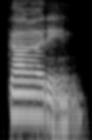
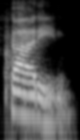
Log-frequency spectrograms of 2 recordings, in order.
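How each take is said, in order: First: The name is said with a Spanish pronunciation. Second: The name is said with a Spanish pronunciation.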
